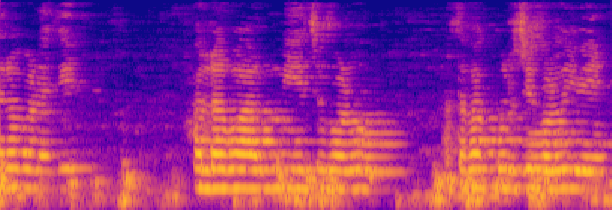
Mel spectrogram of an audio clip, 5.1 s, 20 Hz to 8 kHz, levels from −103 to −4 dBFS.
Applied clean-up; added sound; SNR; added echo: classical method WPE with log-MMSE.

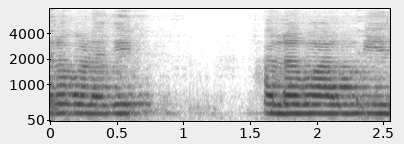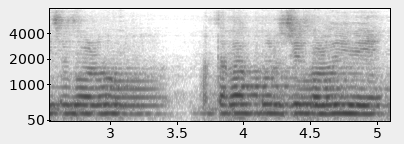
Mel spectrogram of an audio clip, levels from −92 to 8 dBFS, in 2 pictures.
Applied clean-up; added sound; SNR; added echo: neural separator model SepFormer DNS4.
